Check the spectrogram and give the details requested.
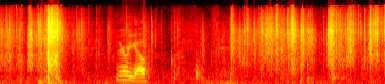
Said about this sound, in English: You need to get a baking sheet. A rimmed baking sheet is going to be easiest so things don't fall off the edge. And line it with parchment paper. So I'm going to do that right now. It's going to be loud. Hold on.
